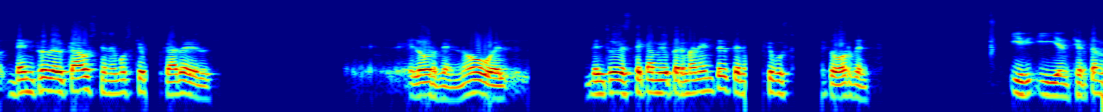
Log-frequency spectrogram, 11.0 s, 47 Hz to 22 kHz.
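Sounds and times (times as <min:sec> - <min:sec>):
man speaking over video call: 0:00.0 - 0:02.3, 0:03.4 - 0:08.9, 0:09.8 - 0:11.0.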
